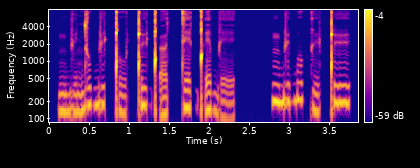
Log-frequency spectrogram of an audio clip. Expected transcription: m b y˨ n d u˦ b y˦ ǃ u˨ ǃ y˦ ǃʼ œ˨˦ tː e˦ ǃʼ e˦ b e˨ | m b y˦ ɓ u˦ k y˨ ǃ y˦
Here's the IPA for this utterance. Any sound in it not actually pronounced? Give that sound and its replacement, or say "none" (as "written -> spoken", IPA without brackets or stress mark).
none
